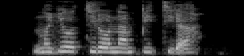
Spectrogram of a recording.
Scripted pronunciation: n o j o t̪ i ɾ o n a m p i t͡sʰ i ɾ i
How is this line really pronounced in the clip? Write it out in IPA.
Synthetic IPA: n o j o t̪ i ɾ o n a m p i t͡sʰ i ɾ a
